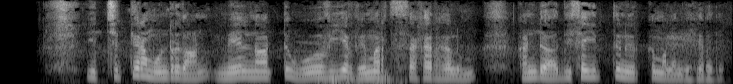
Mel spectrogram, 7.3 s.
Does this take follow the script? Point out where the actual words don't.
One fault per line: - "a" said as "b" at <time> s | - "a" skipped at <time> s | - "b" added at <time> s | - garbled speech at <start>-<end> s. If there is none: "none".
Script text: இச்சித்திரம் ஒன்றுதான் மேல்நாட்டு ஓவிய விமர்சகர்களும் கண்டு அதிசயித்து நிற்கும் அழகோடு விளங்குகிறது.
- "அழகோடு" skipped at 6.6 s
